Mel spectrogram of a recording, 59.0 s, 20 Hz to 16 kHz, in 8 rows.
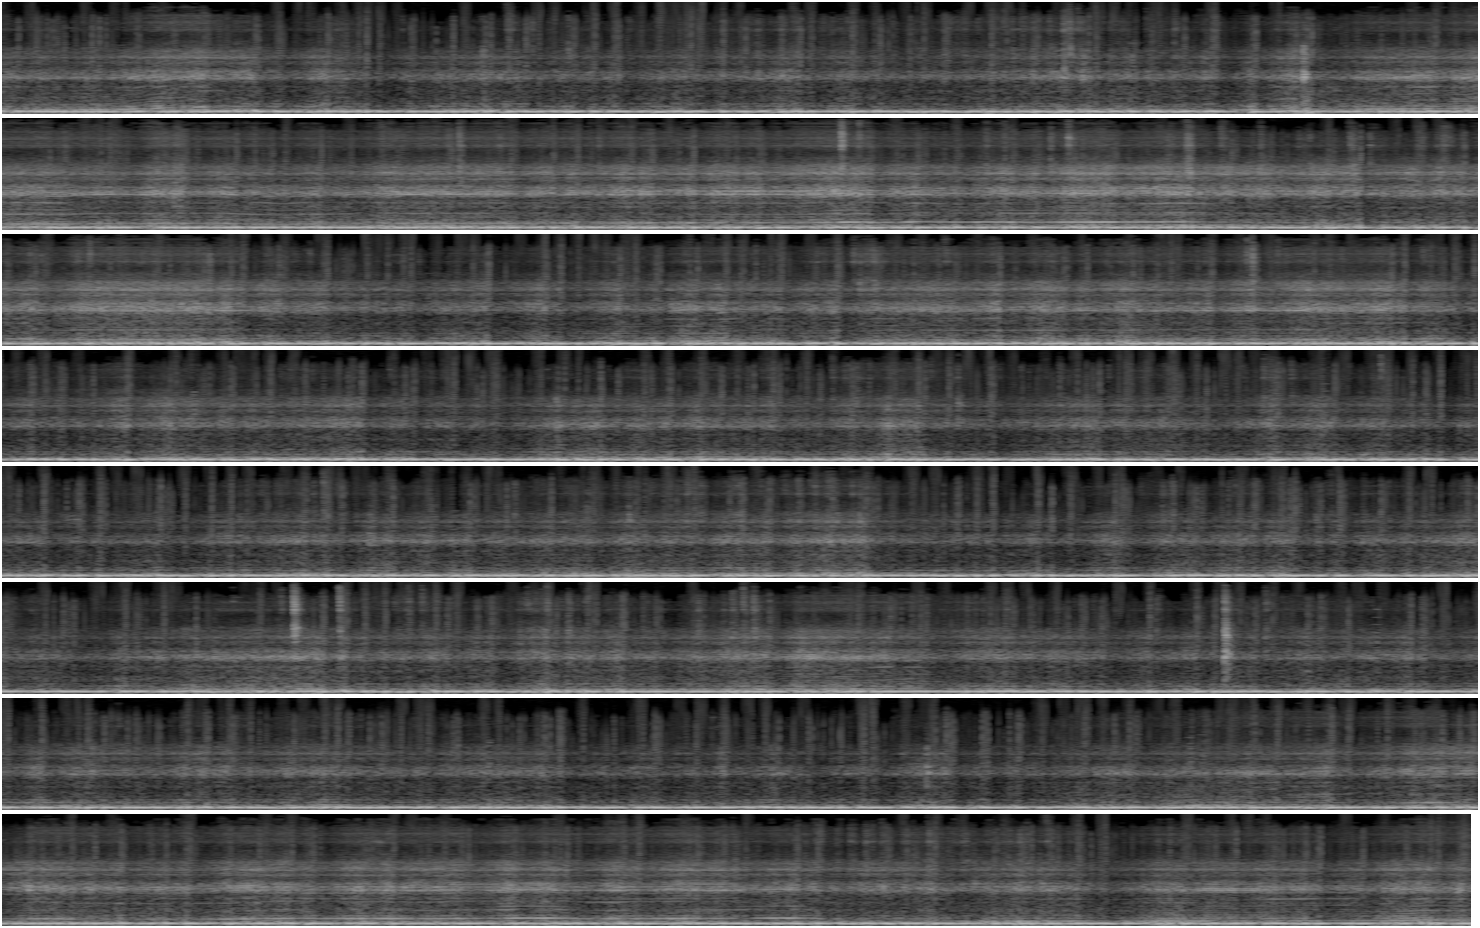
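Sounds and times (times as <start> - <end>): car engine droning: 0.0 - 59.0.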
